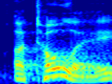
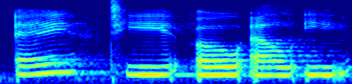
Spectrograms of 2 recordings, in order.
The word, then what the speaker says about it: atole: or that is drunk as a thin gruel a tolay is still a common drink in Mexico and is mainly served with sweet flavorings such as fruit vanilla and chocolate a t o l e atole that is correct yeah the way the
